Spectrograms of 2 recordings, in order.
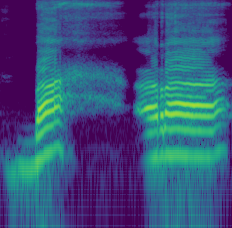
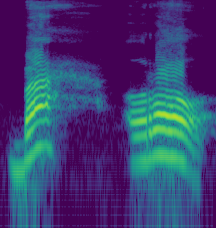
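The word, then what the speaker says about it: البحر: begitu juga di sini tadi terbacanya bahra bukan bahra Bahro tebal ya Bahro sekali lagi waid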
